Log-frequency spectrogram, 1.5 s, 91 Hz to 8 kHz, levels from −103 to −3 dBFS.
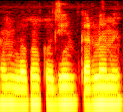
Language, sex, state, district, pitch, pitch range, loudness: Hindi, male, Jharkhand, Sahebganj, 125 Hz, 120-125 Hz, -19 LUFS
